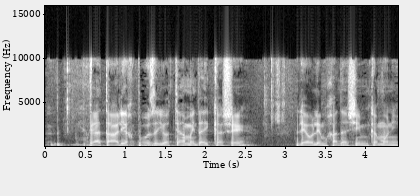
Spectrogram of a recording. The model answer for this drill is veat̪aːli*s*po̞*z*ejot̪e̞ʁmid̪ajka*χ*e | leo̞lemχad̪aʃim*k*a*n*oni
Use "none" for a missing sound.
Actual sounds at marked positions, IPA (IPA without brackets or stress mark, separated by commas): χ, z, ʃ, k, m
